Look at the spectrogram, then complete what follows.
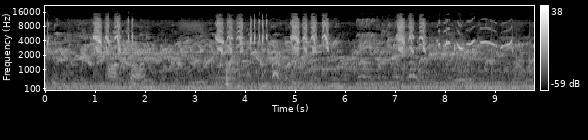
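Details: Oriental magpie-robin in energetic song: bursts of harsh, rattling buzzy notes alternating with thin high whistles, grouped in short clusters separated by brief gaps, with faint background noise.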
